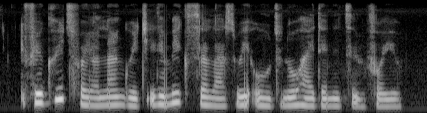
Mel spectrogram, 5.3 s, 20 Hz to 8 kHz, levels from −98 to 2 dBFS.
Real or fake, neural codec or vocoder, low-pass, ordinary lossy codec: real; none; 7.2 kHz; none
